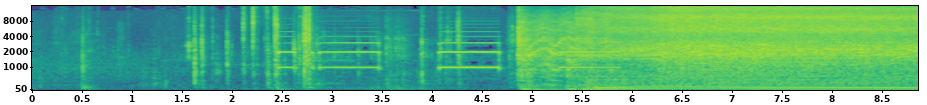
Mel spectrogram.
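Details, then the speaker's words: Jeep XJ first start after parts swap from totaled Jeep: chimes, engine catches and idles steadily with loud constant hiss, like the world's worst vacuum leak, seemingly near throttle body; later found a vacuum leak. "What was that? What sounded like the world's worst vacuum leak?"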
